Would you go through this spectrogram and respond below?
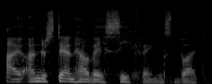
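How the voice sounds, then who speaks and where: A man's voice: on the low side, lively intonation, moderate pace, sharp tone, a little hiss or hum. A man playing an earnest, reasonable and direct council member in a fantasy video game. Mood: regretful, reasoning.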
